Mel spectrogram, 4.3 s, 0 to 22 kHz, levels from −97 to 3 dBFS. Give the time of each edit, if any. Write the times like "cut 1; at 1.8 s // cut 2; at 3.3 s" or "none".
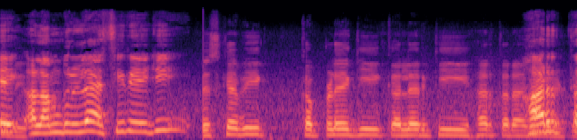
cut 1; at 1.6 s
